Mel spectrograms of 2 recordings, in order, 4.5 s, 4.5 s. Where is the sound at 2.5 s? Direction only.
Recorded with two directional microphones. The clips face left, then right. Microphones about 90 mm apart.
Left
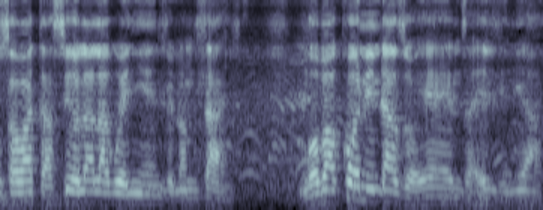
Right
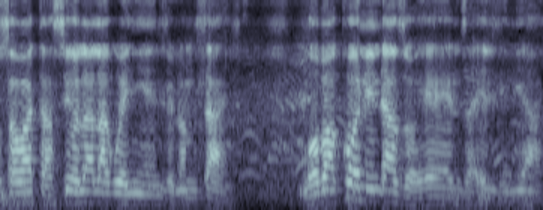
40° right (ahead or behind).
